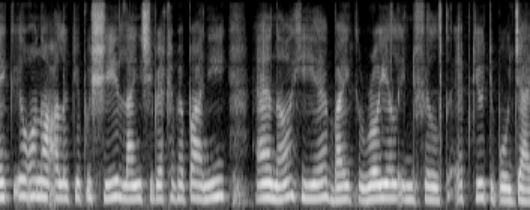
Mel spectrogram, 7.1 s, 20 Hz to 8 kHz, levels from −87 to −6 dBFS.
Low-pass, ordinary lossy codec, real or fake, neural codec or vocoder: none; none; real; none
